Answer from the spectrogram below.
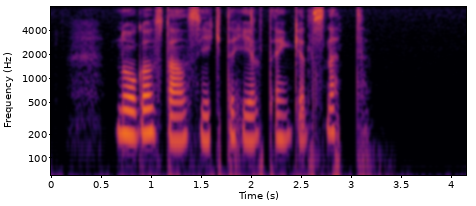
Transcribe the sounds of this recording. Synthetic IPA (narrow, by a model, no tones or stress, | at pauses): noːɡɔnst̪ansjɪkːd̪̥eheːlt̪ʰɛŋkəlt̪snɛt̪ː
